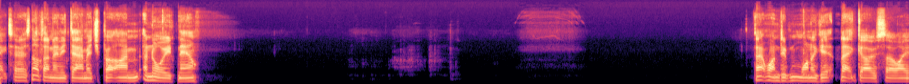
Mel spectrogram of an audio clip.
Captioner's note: silence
